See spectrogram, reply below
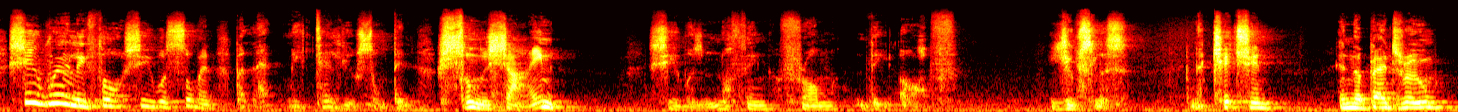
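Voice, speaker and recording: An actor playing a controlling, bitter older Northern English husband on trial in a TV soap, his calm turning to angry scorn. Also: sits high, moderate pace, exaggerated voice. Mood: angry contempt. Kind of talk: TV soap courtroom acting.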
